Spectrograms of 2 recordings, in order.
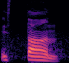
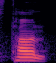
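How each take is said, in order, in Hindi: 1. यह शब्द फ़ारसी उच्चारण से बोला गया है। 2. यह शब्द हिंदी उच्चारण से बोला गया है। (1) "स्थान को क्या बोलते थे" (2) "अपने यहाँ बोलते स्थान"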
